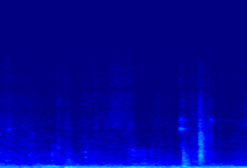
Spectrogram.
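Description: A few faint, sharp clicks of small objects being handled over a low room hum, one about two-thirds of a second in and a sharper one near the end.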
